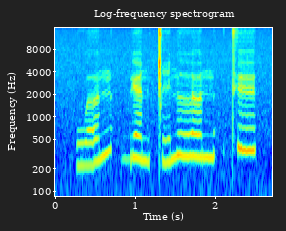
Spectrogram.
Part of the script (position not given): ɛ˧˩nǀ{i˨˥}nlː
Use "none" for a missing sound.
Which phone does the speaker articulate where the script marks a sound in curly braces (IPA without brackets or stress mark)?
i˨˥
